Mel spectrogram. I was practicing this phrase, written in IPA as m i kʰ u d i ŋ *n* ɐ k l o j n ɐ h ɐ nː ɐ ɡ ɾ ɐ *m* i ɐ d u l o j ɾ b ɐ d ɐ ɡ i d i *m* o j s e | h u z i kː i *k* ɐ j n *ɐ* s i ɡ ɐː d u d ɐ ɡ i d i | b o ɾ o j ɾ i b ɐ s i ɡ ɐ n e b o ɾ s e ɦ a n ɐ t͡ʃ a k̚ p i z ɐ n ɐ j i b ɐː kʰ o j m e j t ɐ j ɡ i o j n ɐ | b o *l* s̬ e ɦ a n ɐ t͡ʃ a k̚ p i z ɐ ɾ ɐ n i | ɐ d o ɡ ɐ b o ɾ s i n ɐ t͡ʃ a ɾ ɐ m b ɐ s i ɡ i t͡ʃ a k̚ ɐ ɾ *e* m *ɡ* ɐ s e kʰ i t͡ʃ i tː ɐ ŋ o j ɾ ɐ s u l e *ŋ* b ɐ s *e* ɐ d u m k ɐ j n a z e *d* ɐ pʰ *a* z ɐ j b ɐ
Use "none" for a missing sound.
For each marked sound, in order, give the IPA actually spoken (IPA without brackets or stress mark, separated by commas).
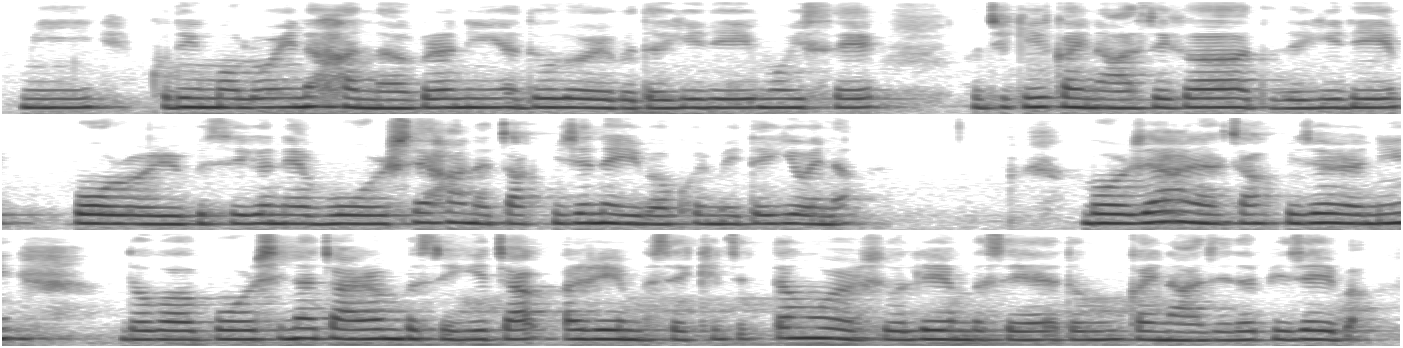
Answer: m, n, m, k, a, ɾ, e, b, m, e, d, i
